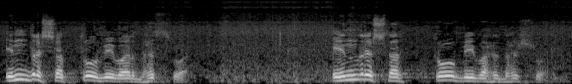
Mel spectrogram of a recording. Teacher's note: इंद्र शब्द उदात्त हो गया और शत्रु शब्द अनुदात्त हो गया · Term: उदात्त और अनुदात्त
